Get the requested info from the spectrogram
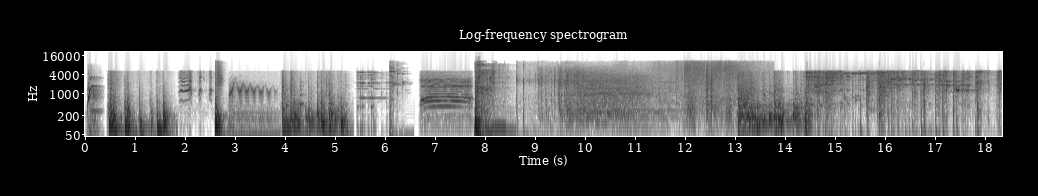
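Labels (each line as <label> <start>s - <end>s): A ball bounces down the stairs with rhythmic thudding sounds while chickens run away. 0.0s - 2.6s
The ball bounces strongly before suddenly stopping, followed by sudden chicken sounds. 0.0s - 2.6s
The ball impacts with a light, bouncy, and repetitive sound while chickens flap their wings. 0.0s - 2.6s
The sound of spring. 2.6s - 3.9s
The spring noise repeats quickly. 2.6s - 3.9s
A cartoonish noise. 2.6s - 7.8s
A falling noise happens in quick succession, followed by a sudden bell ringing, a sharp breaking sound, and overlapping goat bleats. 3.9s - 7.8s
A falling object creates rhythmic thuds and clattering sounds, a bell rings sharply, an object breaks with a loud crash, and goats bleat in a startled manner. 3.9s - 7.8s
An object tumbles down the stairs in a bouncy manner, hitting each step noisily, then a bell rings loudly, something shatters, and goats bleat. 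3.9s - 7.8s
A breaking sound occurs first, loud and distinct, followed immediately by the fall and impact of a tree, with the breaking object producing a sharp crash. 7.8s - 13.7s
A tree trunk cracks sharply and then falls heavily onto an object, causing it to break. 7.8s - 13.7s
The breaking of a tree trunk produces a loud, sharp cracking noise followed by a heavy, deep fall. 7.8s - 13.7s
A loud impact occurs. 13.7s - 18.4s
A stack of dishes falls, crashes onto the floor, and shatters. 13.7s - 18.4s
The sound is sharp. 13.7s - 18.4s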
